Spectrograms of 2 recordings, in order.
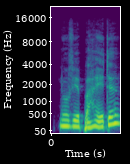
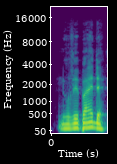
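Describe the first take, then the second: First: High, rising sad little question; sad child. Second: Mother's answer with falling close; mother's reassurance. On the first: Child asks mother about leaving without papa, sad. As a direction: ask it as a small child, saddened. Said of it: "fragt das Kind traurig". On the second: Mother answering her sad child, reassuring. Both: A narrator's reading.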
